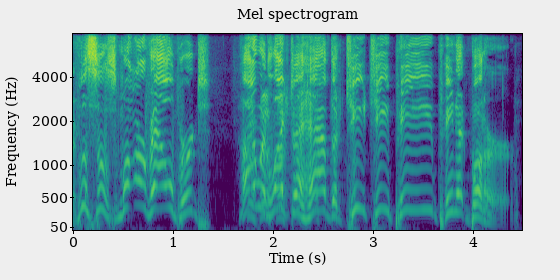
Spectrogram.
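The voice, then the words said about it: Celebrity impersonation voice. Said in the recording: “your best celebrity impersonation”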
